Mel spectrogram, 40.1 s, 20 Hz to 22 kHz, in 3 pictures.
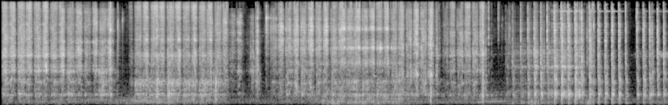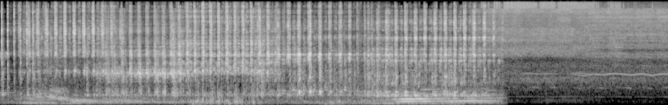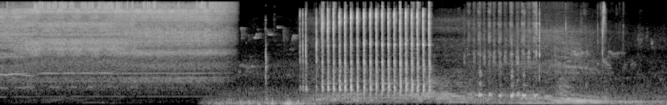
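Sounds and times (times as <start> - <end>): hand tool rasping on wood: 0.0 - 12.0, 13.0 - 23.5, 36.0 - 37.6.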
